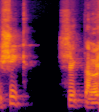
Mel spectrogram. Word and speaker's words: chic: Algo cuando es chic, los franceses dicen algo es très chic. We say chic. Chic Lo también. decimos como a la SH, francesa.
